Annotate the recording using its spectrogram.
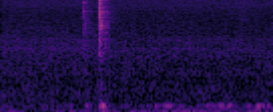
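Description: Two faint clicks of computer keys, close together shortly before the middle, over quiet room tone.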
